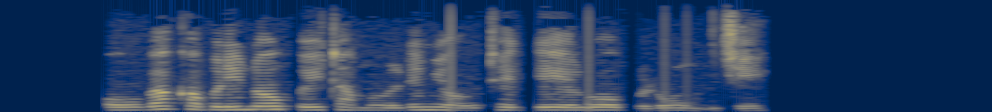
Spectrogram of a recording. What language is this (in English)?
Ganda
